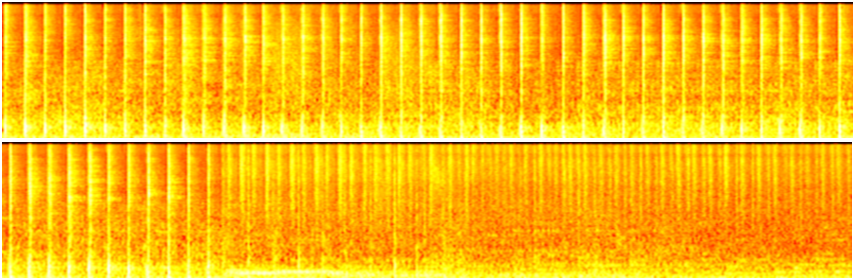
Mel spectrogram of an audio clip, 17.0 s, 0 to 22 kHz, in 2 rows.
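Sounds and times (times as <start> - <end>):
hand massage slaps: 0.0 - 13.2
low steady hum: 7.6 - 17.0.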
